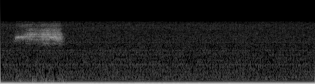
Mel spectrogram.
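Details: Eager barn owl owlet on a nest cam, 13 July 2015, awaiting its first treat; a single short, hoarse hiss-screech, then low continuous hum.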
